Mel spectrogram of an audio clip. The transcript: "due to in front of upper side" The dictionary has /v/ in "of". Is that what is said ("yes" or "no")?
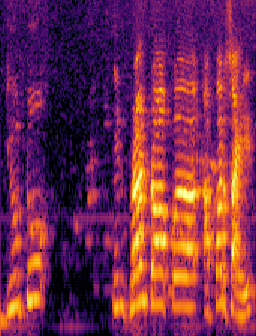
no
